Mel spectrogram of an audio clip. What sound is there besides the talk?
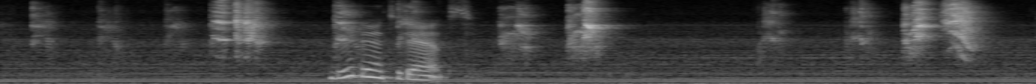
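baby birds squawking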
